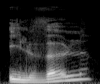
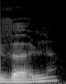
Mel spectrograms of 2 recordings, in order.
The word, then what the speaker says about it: veulent: And the last one, here EU, and then ENT, classic ending, but then you don't pronounce it, so you get veulent. Veulent. Ils veulent.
